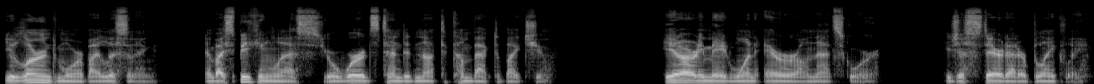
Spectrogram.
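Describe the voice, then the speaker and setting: A man's voice: a bass voice, fairly even intonation, normal speed, fairly bright tone, no echo, clean studio sound. A man reading scripted thriller narration as an audiobook narrator.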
